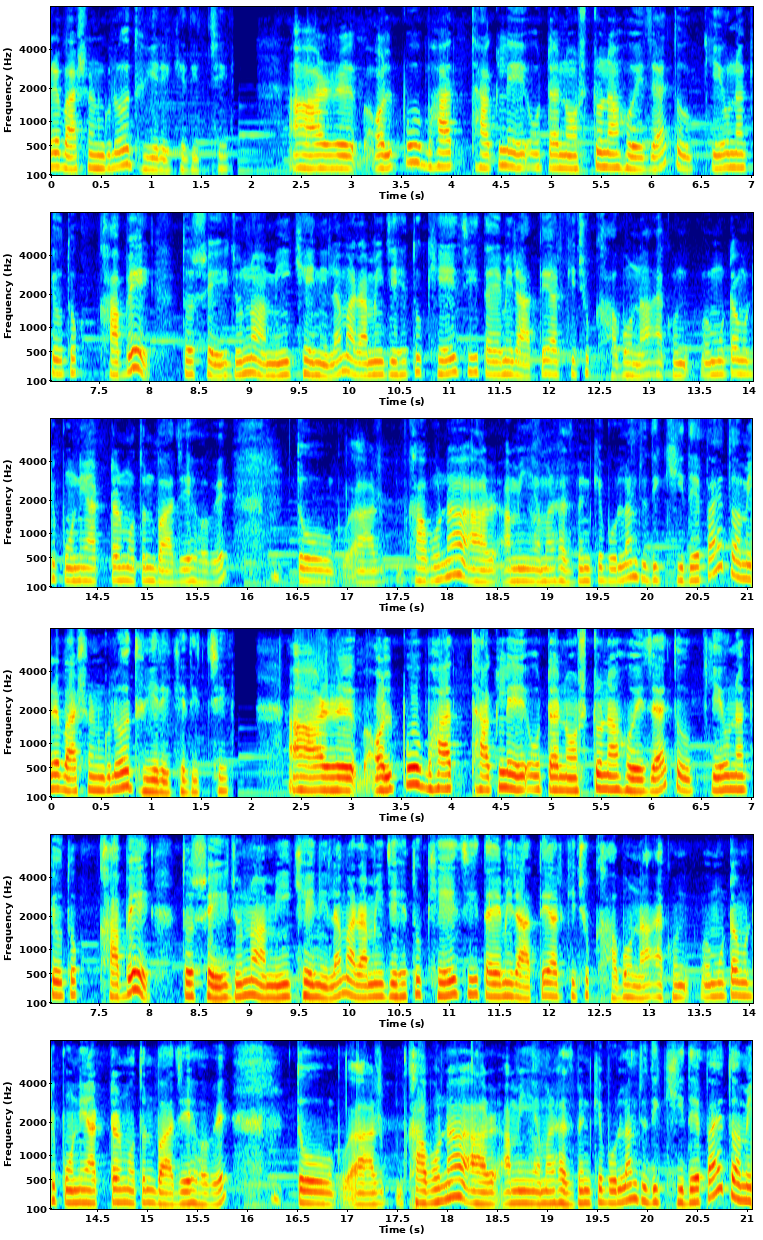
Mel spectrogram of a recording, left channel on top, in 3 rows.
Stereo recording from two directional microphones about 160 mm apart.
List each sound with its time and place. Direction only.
0.0 s speech: 15° right (ahead or behind)
0.6 s speech: 30° right (ahead or behind)
17.0 s speech: 40° right (ahead or behind); by 21.0 s 20° right (ahead or behind)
